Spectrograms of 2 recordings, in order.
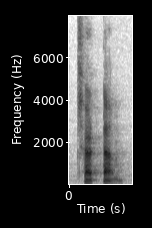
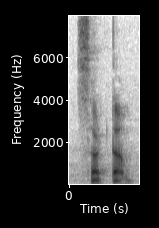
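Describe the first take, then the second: First: The word begins with a ch sound. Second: The word begins with an s sound. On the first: This is the formal, grammatical pronunciation. "So the grammatical one first" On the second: This is how most people actually say it. "they'll say sattam"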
